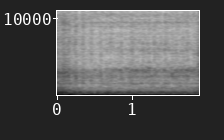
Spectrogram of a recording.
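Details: Classic Dodge after alternator and voltage regulator replacement, original belt reused, gauges rising: even, steady low rumble with no misses, knocks or belt squeal; running correctly.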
